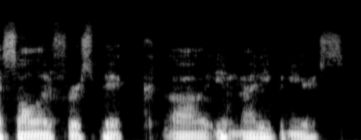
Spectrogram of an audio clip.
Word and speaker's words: Beniers: I think on TV they pronounce his name Matthew Beniers, so I think I'm gonna go with that. So it sort of looks like a French name, but it's like pronounced in like an English way. So Matthew Beniers, yeah, he looks really solid.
